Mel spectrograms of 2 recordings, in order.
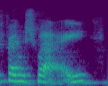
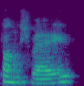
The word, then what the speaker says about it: feng shui: it's a learning process so in regards to french way um how how does sorry feng shui i say it wrong you got it you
